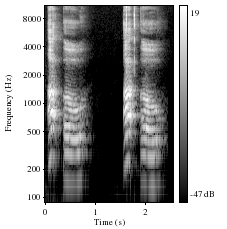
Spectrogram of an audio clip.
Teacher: it's your glotus opening and closing really fast that's a gloal stop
